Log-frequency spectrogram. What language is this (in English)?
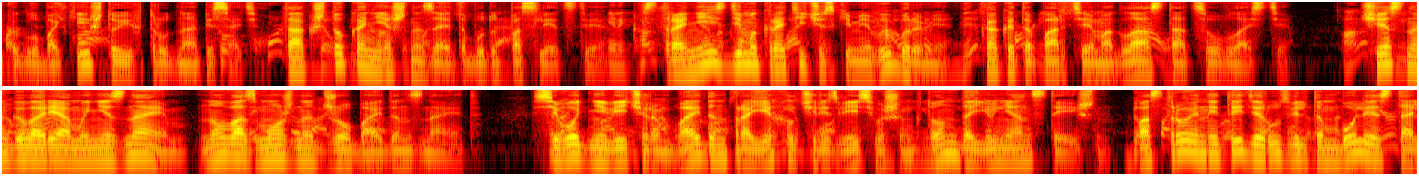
Russian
